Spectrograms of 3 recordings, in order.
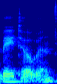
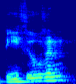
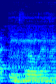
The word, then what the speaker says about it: Beethoven: Okay, she looks like the little girl that was in Beethoven. I think that's what I'm thinking of. – Pronounced Beethoven? – Sorry, yeah, Beethoven.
